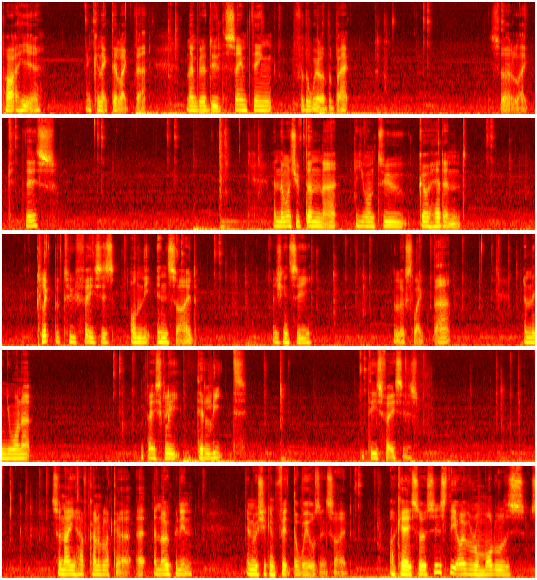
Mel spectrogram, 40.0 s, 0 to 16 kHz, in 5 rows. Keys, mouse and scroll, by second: 3.1-3.5 scroll down 1, 3.5 shift+middle click, 3.9 shift+middle click, 4.6-5.2 scroll up 2, 5.6 k, 12.5 click, 12.8 scroll down 4, 13.6 middle click, 14.3 scroll up 2, 15.3 click, 16.5 shift+click, 17.3 shift+click, 17.8 shift+middle click, 18.6 shift+click, 19.1 shift+click, 19.6 z, 20.0 middle click, 20.6 scroll down 2, 21.1-22.8 shift+middle drag, 22.8 scroll up 1, 22.9 middle click, 23.3 scroll up 1, 23.4 middle click, 23.7 e, 25.9-26.3 middle drag, 26.3 ctrl+z, 27.4 middle click, 28.1 Delete, 29.6-30.0 middle drag, 30.0 scroll down 2, 30.3-31.9 middle drag, 31.9 scroll up 1, 32.1-33.5 middle drag, 33.5-34.3 scroll up 1, 34.3 middle click, 34.9 scroll up 1, 35.0-36.6 middle drag, 36.6 Tab, 36.9-37.2 scroll down 2, 37.2 click, 37.6 middle click, 38.2-39.9 middle drag.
